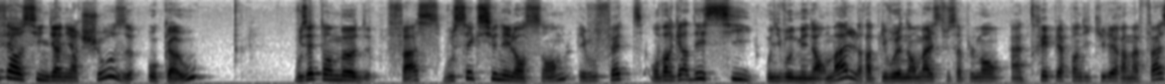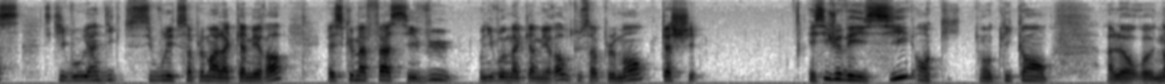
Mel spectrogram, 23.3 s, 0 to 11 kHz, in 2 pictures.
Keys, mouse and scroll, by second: 1.3 Tab, 2.5 a, 3.7 3, 4.6 a, 4.9 a, 5.2 a, 20.0-23.0 drag.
